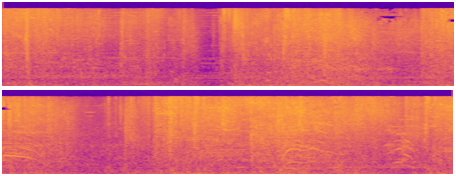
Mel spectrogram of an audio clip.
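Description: Game spell effects crackle and whoosh during a fight.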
